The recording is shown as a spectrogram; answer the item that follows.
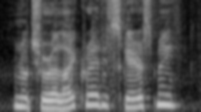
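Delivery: poor fake Birmingham accent. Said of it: "me trying a very bad Brummie accent".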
